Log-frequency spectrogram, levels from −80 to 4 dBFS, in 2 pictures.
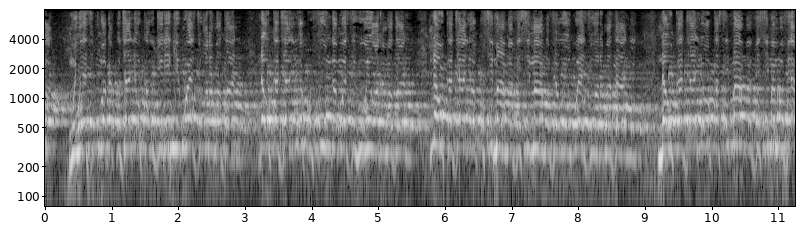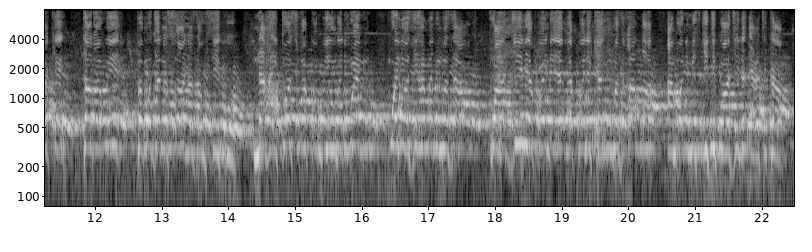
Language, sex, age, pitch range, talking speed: Swahili, male, 40-59, 285-310 Hz, 150 wpm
